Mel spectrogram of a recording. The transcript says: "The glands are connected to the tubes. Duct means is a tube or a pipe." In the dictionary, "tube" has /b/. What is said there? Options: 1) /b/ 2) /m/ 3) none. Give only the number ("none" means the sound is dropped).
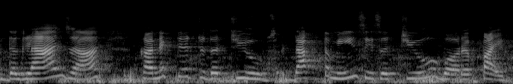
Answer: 1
